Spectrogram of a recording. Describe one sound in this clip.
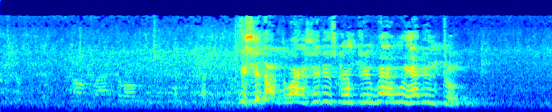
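A man speaks into a microphone through a loudspeaker, in a formal, deliberate voice.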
